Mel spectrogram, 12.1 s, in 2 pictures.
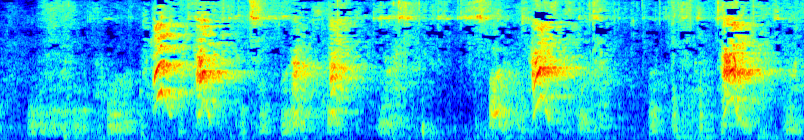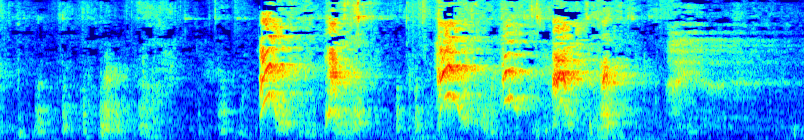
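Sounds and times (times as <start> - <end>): dog yapping: 1.1 - 3.0, 3.7 - 4.6, 5.3 - 6.1, 8.0 - 10.9.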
